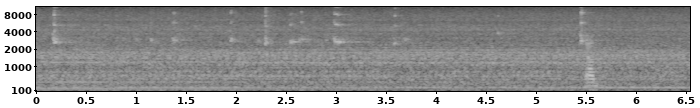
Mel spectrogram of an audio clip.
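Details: Ford 3.8L V6 Mustang (12-valve, same design as 3.0L Vulcan) idling: sharp, uneven belt-like chirps about once a second, actually from a worn cam synchronizer bushing, often misdiagnosed as belt chirp.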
